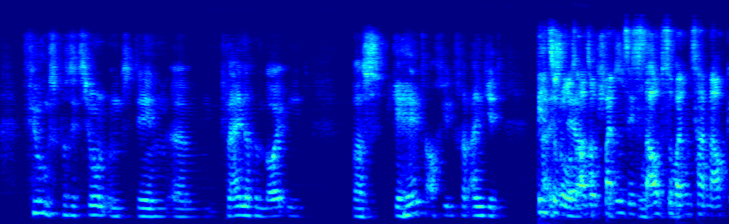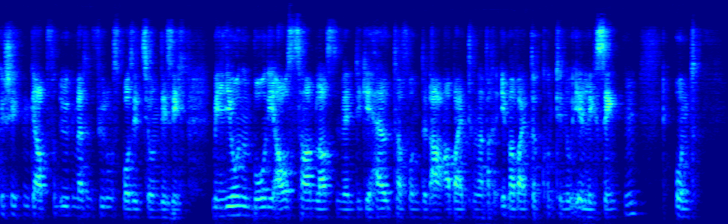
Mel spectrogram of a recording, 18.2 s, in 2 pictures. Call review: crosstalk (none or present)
present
